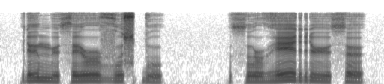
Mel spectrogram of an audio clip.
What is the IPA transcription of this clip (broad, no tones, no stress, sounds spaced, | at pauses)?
ɾ ɨ m ʉ θ ɨ ɹ v u s ɓ u | θ u ɹ ɦ eː r ʉː θ ɵ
